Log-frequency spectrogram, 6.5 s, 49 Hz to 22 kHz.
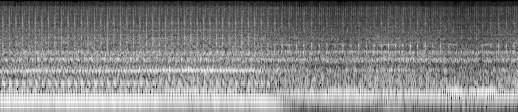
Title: bruit moteur clio rs1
